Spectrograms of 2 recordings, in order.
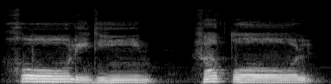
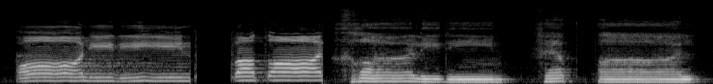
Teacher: So please make sure to pronounce the alif from the right articulation zone and avoid pursing the lips upon pronouncing the alif so it wouldn't look like an O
